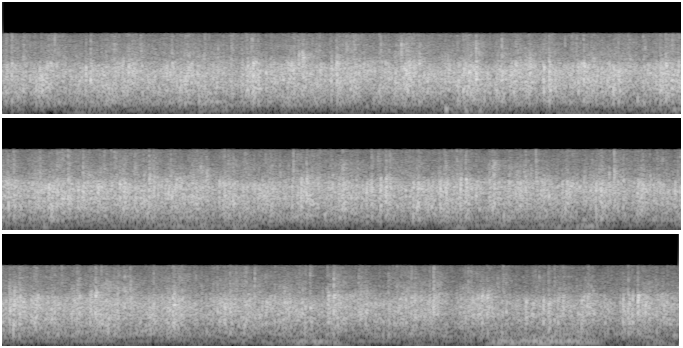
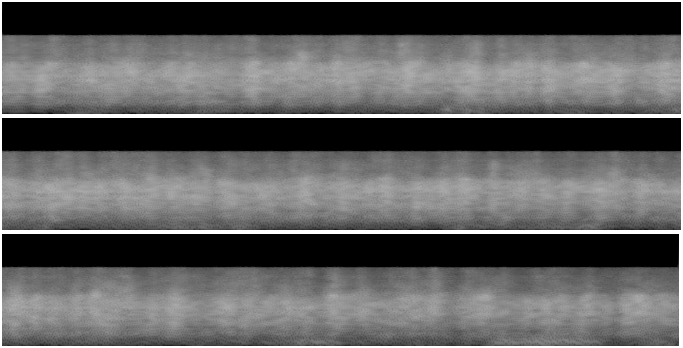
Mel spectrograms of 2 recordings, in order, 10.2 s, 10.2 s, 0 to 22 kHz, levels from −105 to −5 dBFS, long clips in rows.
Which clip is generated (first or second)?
second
